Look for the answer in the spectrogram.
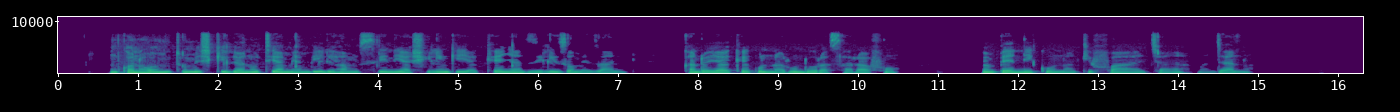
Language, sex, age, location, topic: Swahili, female, 25-35, Kisii, finance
